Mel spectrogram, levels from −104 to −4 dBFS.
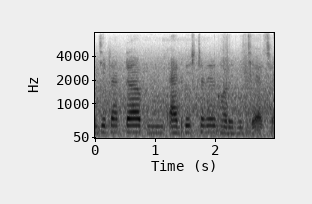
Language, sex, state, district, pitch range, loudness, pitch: Bengali, female, West Bengal, Purulia, 180-190 Hz, -17 LUFS, 190 Hz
